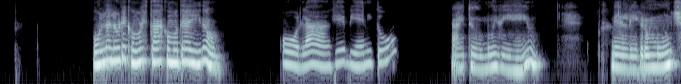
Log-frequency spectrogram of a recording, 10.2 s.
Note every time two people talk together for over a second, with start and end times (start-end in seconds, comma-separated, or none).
none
